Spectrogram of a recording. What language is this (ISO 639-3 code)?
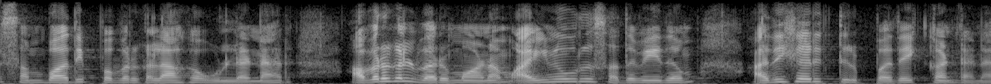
tam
